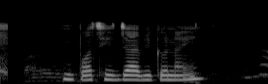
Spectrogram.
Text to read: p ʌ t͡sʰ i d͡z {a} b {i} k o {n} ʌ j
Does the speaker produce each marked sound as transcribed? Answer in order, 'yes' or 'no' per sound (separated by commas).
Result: yes, yes, yes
